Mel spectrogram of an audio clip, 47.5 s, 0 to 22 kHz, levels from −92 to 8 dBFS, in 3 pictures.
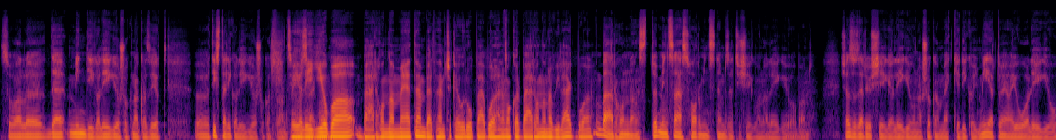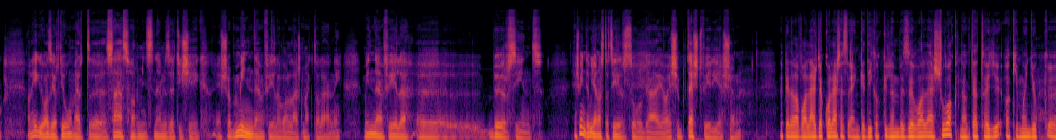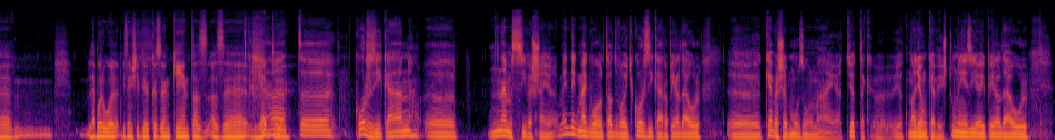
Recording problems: uneven, jittery; strongly; from 1 to 45 s

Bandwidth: 16 kHz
